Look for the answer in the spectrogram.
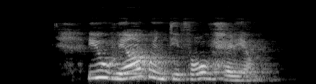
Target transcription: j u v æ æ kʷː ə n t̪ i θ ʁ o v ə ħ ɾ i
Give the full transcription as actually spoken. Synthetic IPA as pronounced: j u v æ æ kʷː ə n t̪ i f ʁ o v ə ħ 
